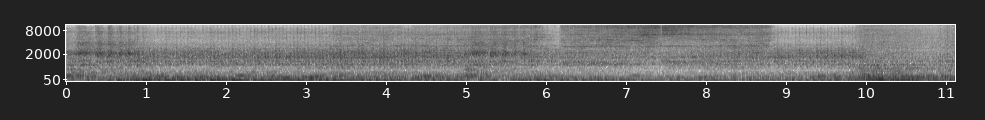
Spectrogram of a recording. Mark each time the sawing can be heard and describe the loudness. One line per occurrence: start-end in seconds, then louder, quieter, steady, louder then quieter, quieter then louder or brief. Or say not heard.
3.2-8.8 louder.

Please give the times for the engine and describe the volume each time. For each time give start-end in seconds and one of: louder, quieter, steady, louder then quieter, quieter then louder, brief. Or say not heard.
0.0-11.0 quieter then louder.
